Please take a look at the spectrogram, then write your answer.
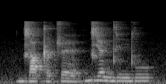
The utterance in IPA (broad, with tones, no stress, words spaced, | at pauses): d͡ʑæ˧˩tˤɪ˩˧ʈ͡ʂɛ˧˩ | d͡ʑɛ˥˧ndi˧ndu˧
